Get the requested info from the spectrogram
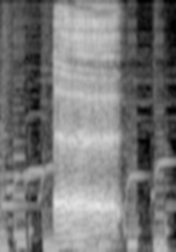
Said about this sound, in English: Pardon me? For different types of burps?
